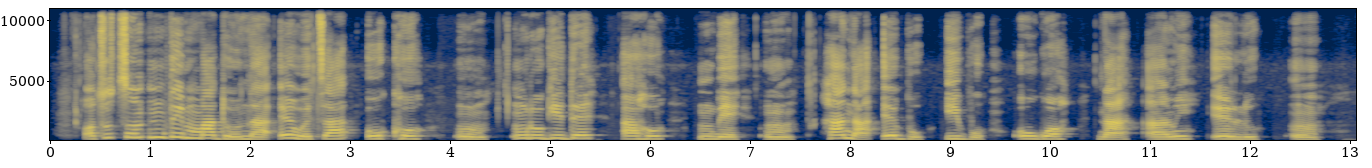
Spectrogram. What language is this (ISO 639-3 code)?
ibo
